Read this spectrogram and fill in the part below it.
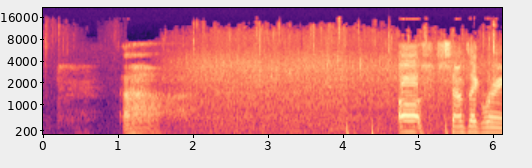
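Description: A fire crackles softly in a hearth.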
